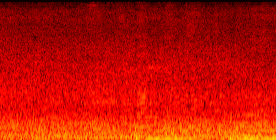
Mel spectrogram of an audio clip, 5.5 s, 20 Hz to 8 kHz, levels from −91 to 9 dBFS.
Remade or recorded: remade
